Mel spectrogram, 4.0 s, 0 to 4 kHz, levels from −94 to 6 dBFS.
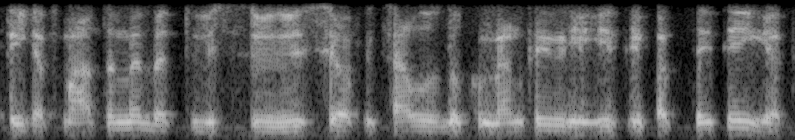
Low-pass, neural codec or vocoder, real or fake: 3.6 kHz; none; real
